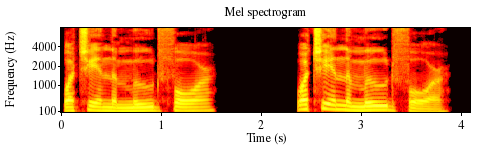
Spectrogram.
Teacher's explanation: Here the word you has been reduced to cha.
